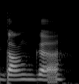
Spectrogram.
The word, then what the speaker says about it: Ganga: They call it the Ganga River.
